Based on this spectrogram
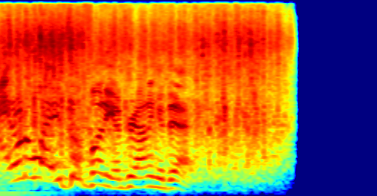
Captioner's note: audience applauding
